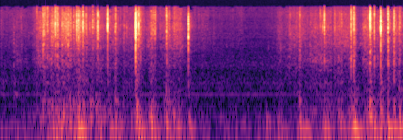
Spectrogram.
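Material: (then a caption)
Jute. Short fingernails and fingertips scratch a small, flat, empty jute burlap drawstring pouch lying on dark cloth. The result is quiet, dry, bright rasping and crinkly scratches in uneven bursts, with a softer lull in the middle.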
